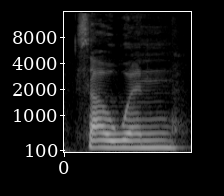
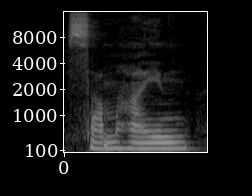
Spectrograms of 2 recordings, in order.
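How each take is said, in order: First: It is pronounced the traditional Celtic way. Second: It is pronounced letter by letter, as spelled. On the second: "wie es geschrieben wird"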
